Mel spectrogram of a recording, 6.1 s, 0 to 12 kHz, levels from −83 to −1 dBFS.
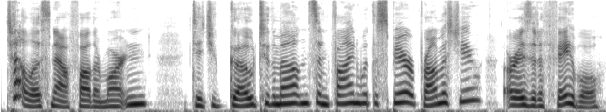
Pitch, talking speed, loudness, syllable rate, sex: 225 Hz, 230 wpm, -17 LUFS, 5.8 syllables/s, female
